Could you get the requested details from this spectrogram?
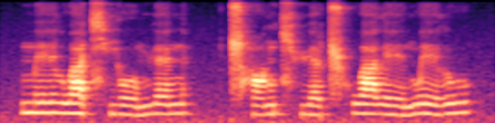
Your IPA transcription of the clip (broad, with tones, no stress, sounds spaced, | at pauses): m e˥ ɪ̯ l w ä˥˩ t͡ɕʰ j o˨˩ ʊ̯ m ɥ ɛ˥ n | ʈ͡ʂʰ ɑ˧˥ ŋ t͡ɕʰ ɥ ɛ˨˩ ʈ͡ʂʰ w ä˥ l e˨˩ ɪ̯ n̪ w e˥˩ ɪ̯ l u˥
